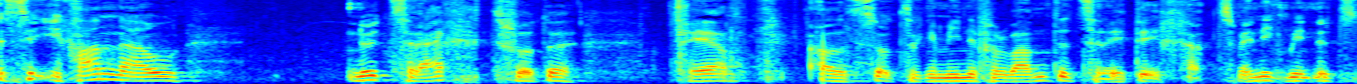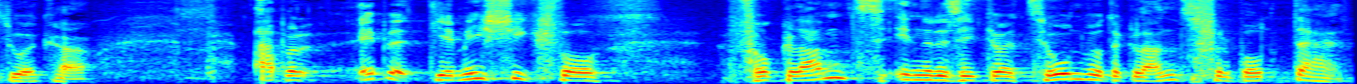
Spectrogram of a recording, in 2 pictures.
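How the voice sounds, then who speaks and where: Older Swiss German man, husky and reflective. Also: mid-range voice. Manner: reflective, searching for words. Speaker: writer. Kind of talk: live talk-show guest, reminiscing. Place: theatre stage before an audience.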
